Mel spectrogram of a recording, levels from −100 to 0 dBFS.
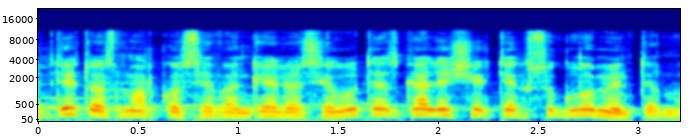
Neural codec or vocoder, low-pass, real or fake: codec, 44.1 kHz, 7.8 kbps, Pupu-Codec; 10.8 kHz; fake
